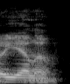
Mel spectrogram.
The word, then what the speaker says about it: Oyelowo: David Oyelowo.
